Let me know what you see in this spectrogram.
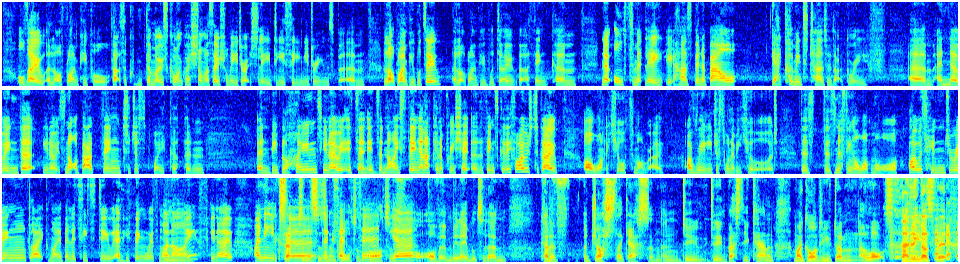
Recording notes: conversation this week in South Loughton Valley Park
